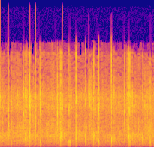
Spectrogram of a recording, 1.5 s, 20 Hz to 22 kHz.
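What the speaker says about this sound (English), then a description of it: "Everyone should give a round of applause to Calixto and New York International Latino" Audience applause at a Q&A session of the 2012 New York International Latino Film Festival: dense, steady clapping from a crowd, loud and close, filling the whole short stretch.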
